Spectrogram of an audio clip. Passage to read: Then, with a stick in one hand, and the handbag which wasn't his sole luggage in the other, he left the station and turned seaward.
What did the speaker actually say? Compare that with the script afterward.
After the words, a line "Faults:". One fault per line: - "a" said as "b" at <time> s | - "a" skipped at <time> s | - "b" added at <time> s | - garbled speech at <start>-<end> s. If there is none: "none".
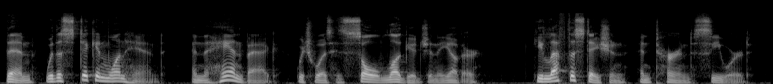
Then, with a stick in one hand, and the handbag which was his sole luggage in the other, he left the station and turned seaward.
Faults:
- "wasn't" said as "was" at 3.2 s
